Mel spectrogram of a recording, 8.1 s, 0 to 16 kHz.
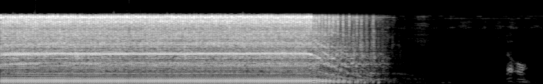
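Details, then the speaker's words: Country Line 25-ton gas log splitter, 6.5 hp 196 cc engine, floods on startup with gas coming out the exhaust; runs at a steady beat under five seconds when fuel turned on, then winds down and stalls; carburetor suspected. "try to turn the gas on and it just shut off so let's see what's down inside the carburetor"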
